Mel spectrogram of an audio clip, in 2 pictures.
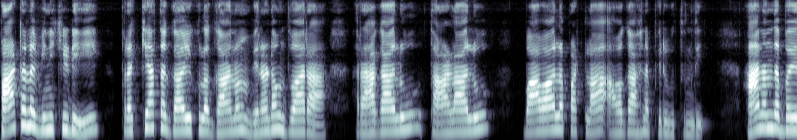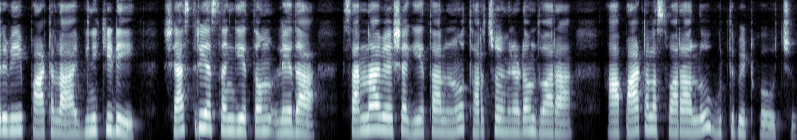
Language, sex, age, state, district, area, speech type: Telugu, female, 30-45, Andhra Pradesh, Kadapa, rural, spontaneous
